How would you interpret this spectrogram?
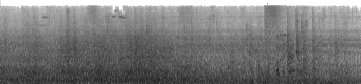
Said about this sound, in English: This train terminates at High Barnet.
